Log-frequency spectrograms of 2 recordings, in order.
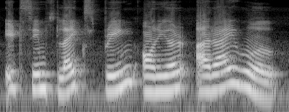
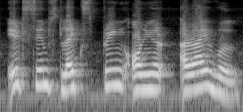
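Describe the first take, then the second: First: Slow, word-by-word teaching delivery; slow repeat. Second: Said in the usual way. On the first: Shown as a demonstration. Teacher repeats the English phrase for learners, slowly.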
